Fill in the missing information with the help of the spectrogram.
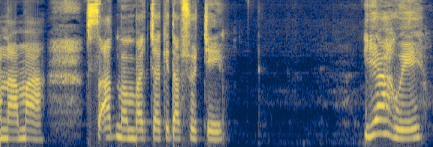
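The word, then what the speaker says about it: Yahweh: Saat membaca kitab suci, Yahwe merupakan konsensus penelitian modern dan akademis untuk pengucapan yang paling mendekati bahasa Ibraninya atau aslinya, ya.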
